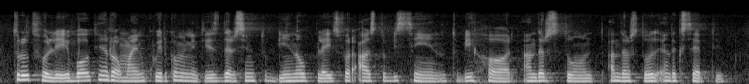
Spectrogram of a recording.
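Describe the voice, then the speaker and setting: Over noticeable background noise, a woman talks at a fairly quick pace with hardly any pauses, her fairly low pitch held in a flat, monotone intonation. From Romania. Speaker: panel moderator, Roma activist. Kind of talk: conference panel moderation. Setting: conference stage. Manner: halting.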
